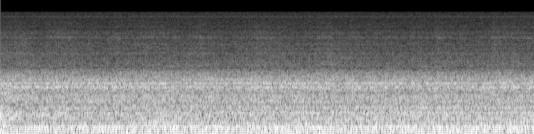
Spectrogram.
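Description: Steady background hum and hiss with no distinct events: room noise, such as an air conditioner or fan, picked up by the recording microphone.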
